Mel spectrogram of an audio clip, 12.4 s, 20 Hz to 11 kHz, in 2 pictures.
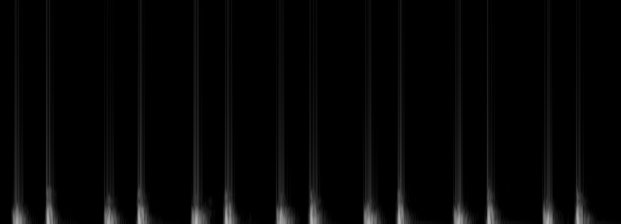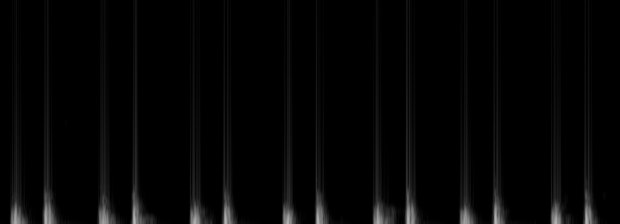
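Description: Steady paired lub-dub heart sounds at about 67 beats a minute, regular and clear: an ordinary heartbeat.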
